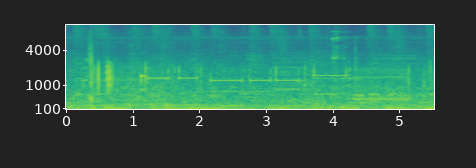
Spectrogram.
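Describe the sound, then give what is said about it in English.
Telephone touch-tone dialing: a quick run of short, evenly spaced electronic beeps, about eight keypresses, over a steady backdrop of muffled room noise. “Hey, you got a phone in here?”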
